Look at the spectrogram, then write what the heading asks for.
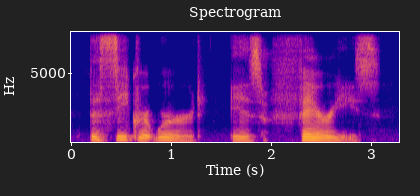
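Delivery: put-on radio announcer voice, close to the mic. Asked by another speaker to give him the radio voice: radio voice. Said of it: "give him give him the radio voice".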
